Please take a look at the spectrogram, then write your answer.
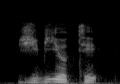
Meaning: gibibyte
- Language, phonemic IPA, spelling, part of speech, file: French, /ʒi.bi.ɔk.tɛ/, gibioctet, noun, Gibioctet-FR.ogg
